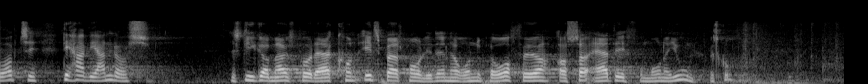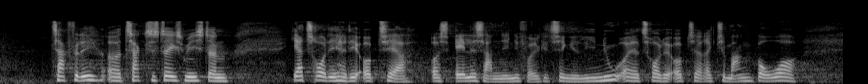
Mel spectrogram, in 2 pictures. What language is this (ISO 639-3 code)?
dan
